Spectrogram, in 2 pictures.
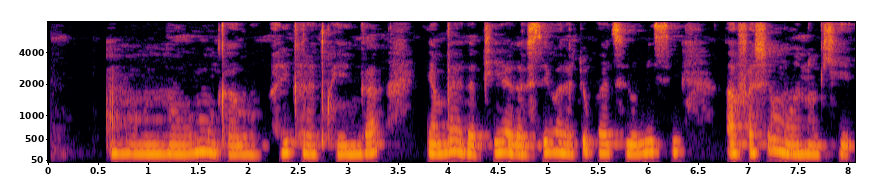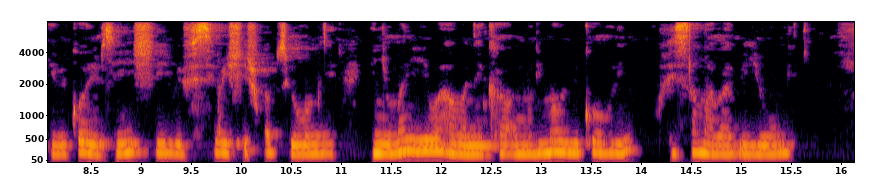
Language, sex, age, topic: Rundi, female, 18-24, agriculture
